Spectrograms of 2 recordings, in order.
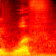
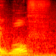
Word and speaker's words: wolf: Interestingly enough, people say woof when they're trying to say wolf.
